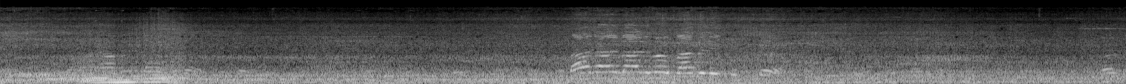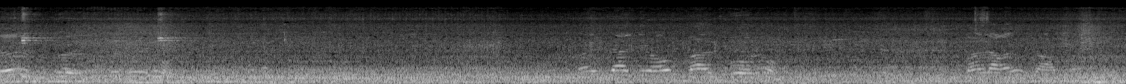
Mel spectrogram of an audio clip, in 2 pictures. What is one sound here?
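Steady street traffic rumbles outdoors.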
